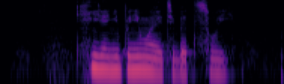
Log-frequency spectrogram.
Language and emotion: Russian, neutral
